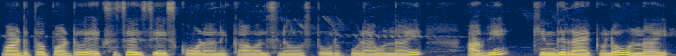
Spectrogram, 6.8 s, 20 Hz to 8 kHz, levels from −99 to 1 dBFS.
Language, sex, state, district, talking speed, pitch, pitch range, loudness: Telugu, female, Telangana, Mahabubabad, 115 wpm, 215 Hz, 205-235 Hz, -17 LUFS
